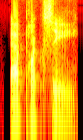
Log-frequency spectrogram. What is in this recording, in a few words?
"epoxy", American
